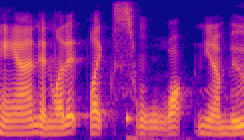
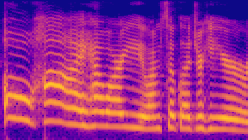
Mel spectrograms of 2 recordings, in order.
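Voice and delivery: sweet greeting to a snake; 9 semitones higher than usual. Retold or imitated. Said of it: "and I've been like".

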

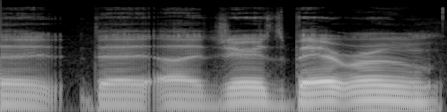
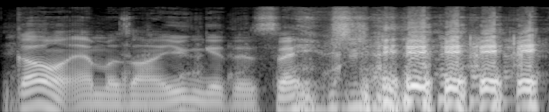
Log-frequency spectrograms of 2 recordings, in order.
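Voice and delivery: slow deadpan honesty; 6 dB louder, slower than usual. Retold or imitated. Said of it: "I was like".

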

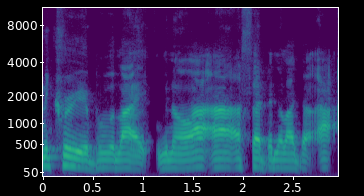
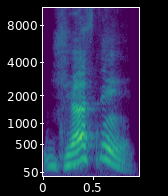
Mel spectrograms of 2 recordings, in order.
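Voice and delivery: slower, hammed-up breaking-news commercial voice, laughing through it; mock ad read; 5 semitones higher, 4 dB louder than usual. Joking about a lawsuit commercial, hammed-up announcer with laughs. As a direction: announce the settlement like a cheesy TV ad. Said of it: "these only commercials and shit come on".

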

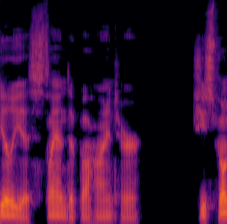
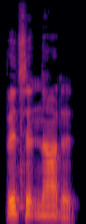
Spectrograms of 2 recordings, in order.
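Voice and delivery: usual speaking voice

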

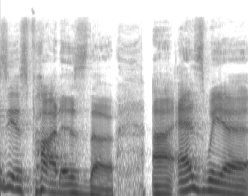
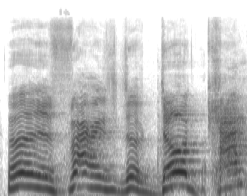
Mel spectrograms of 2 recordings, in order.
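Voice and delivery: put-on slow, high drunken slur; town drunk; 8 semitones higher, much slower than usual. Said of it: "slurring his words".

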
